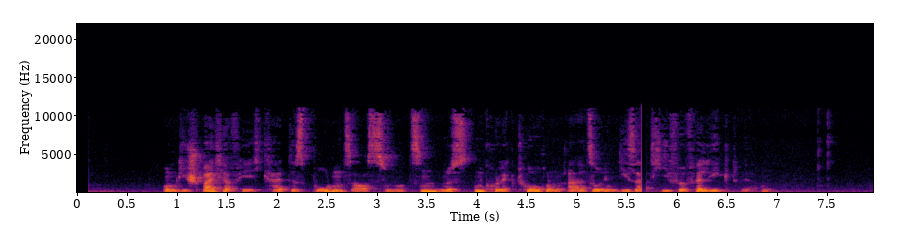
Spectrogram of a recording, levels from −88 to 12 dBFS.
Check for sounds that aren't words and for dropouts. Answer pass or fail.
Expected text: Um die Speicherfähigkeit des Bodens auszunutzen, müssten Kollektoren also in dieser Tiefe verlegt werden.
fail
